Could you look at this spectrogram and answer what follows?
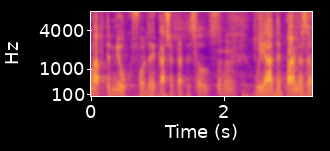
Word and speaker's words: cacio pepe: Cacio peppe. Cacio peppe.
